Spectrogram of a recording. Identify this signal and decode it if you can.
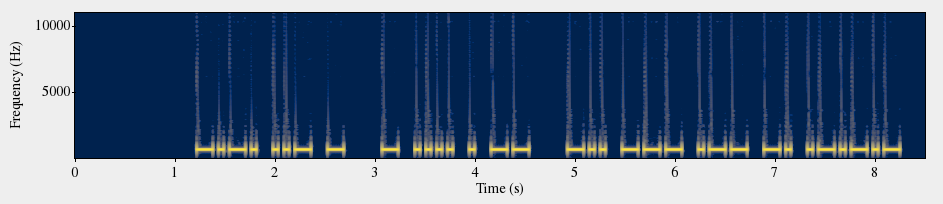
Morse code, heard as a keyed tone, about 22 wpm, 700 Hz. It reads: CUT THEM DOWN.
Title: Sentences from Top 1000 Words - Review Part 1 - 22wpm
